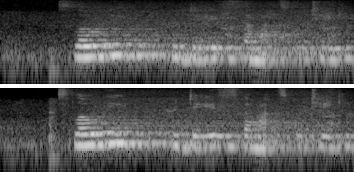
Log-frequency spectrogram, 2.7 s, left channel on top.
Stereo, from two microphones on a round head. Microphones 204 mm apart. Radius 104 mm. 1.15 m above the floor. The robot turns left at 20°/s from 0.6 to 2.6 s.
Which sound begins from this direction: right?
A woman speaking, at 0.4 s.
